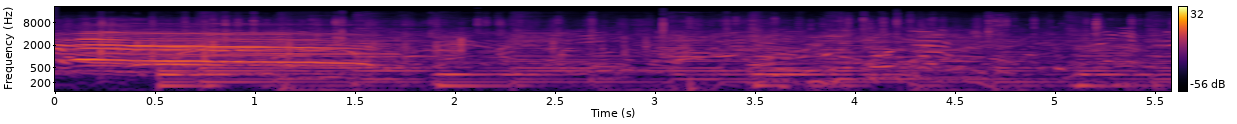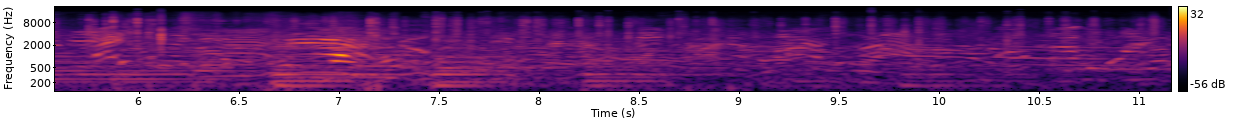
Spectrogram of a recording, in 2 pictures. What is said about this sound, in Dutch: Met een beetje hulp van een paar hele goede helpers. Applaus voor hun!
